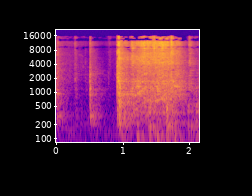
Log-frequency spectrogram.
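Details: Sears Craftsman tractor with a Briggs & Stratton single-cylinder OHV engine, 12.09 V battery: short cranks, then a longer pulsing crank that never catches; crank-but-no-start, later traced to a fouled spark plug.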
